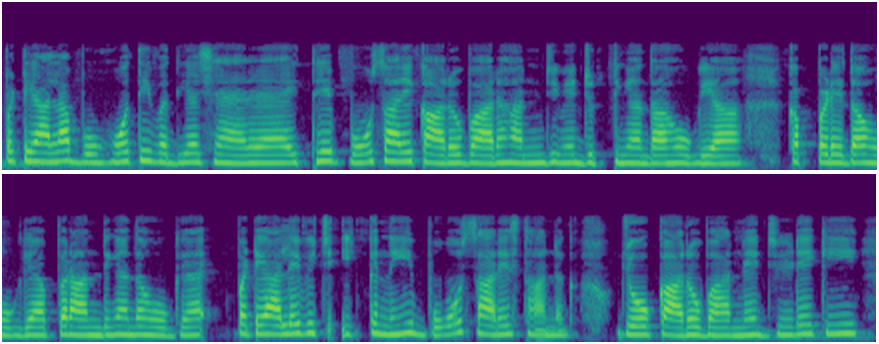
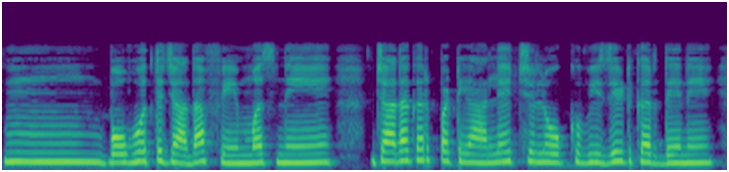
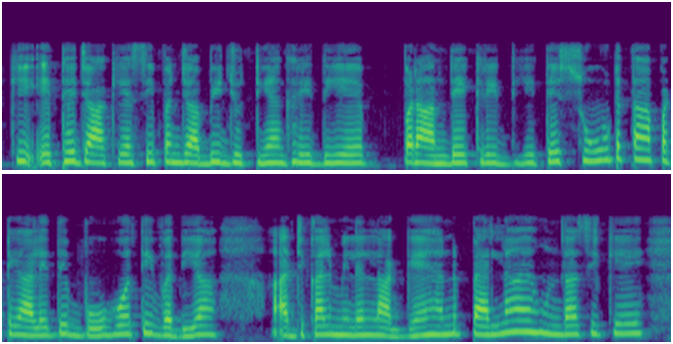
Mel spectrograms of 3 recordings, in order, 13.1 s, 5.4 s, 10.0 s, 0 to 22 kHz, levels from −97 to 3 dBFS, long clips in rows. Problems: none marked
